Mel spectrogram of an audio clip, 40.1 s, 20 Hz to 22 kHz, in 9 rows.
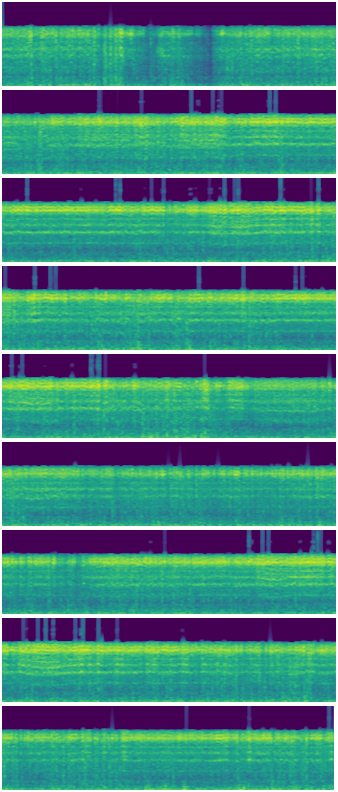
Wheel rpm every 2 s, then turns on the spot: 170, 90, 200, 210, 230, 230, 220, 230, 230, 220, 230, 230, 230, 230, 220, 230, 230, 230, 230, 230.
none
